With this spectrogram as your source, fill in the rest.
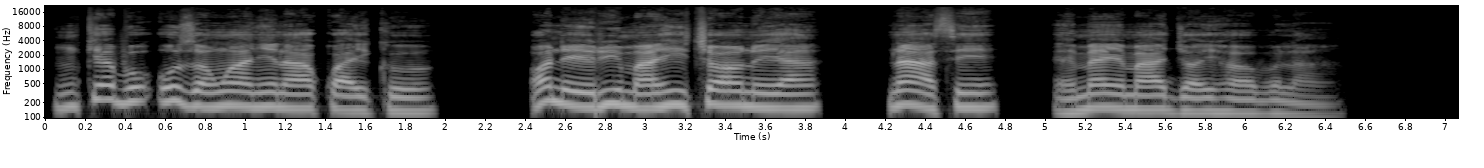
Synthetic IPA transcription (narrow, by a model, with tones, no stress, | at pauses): ŋ̩˨ke˦bʊ˨ʔʊ˦zɔ˨ŋʷaː˦˨ɲɪ˦na˨a˦kʷa˦i˦ko˦ | ɔ˦ne˨ɾi˦ma˨˦ɦi˦t͡ʃɔ˦nʊ˦ja˦ | na˦a˨sɪ˦ | e˨me˦ɲɪ˦m˦a˦d͡ʒɔ˨i˦ɦɔ˦bʊ˦la̰˨˦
